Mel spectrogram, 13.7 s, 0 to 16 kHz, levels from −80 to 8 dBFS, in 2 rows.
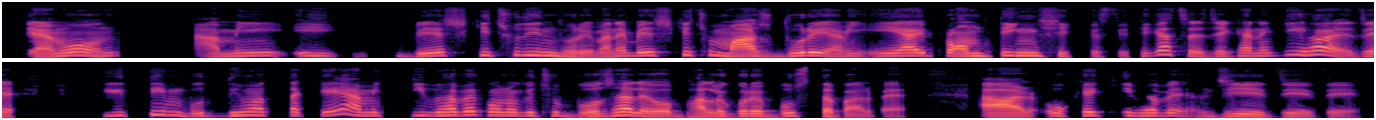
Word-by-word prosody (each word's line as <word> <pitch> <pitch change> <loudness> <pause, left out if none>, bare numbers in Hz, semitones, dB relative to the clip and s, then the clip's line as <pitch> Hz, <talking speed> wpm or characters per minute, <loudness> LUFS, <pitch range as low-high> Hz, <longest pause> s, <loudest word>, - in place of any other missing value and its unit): যেমন 175 +9 +3 0.6
আমি 160 +6 -2 0.3
এই 175 - -2 0.5
বেশ 185 +4 +2
কিছুদিন 220 0 -1
ধরেই, 125 -5 -1
মানে 165 +5 +1
বেশ 205 +1 +1
কিছু 230 0 -3
মাস 155 +1 +7
ধরেই 190 +1 +5
আমি 155 +3 -4
AI 185 +2 +6
prompting 165 +5 +3
শিখতেছি। 110 -10 -9
ঠিক 165 - -5
আছে? - - -3
যেখানে 170 +5 -1
কী 245 - -4
হয় 245 -5 +5
যে 150 - +2 0.5
কৃত্রিম 200 +6 -4
বুদ্ধিমত্তাকে 205 +6 -2
আমি 195 -1 -2
কিভাবে 205 +2 +1
কোন 205 - +2
কিছু 195 +1 -3
বোঝালে 155 +6 +4
ও - - +4
ভালো 125 +4 +2
করে 160 -1 +3
বুঝতে 180 -2 +1
পারবে? - - -5 0.5
আর 130 +1 +6 0.2
ওকে 205 +5 0
কিভাবে 185 -1 -1 0.2
জি, 150 +1 0 0.2
জি, 120 - -2
জি। - - -5
180 Hz, 170 wpm, -24 LUFS, 155-205 Hz, 0.6 s, মাস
